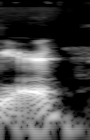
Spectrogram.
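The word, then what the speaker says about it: Urðr: So it's three sisters, Weird, which is spelled U-R-D-R, but pronounced Weird, is usually sort of the leader, and it translates to fate or sometimes the past as well.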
